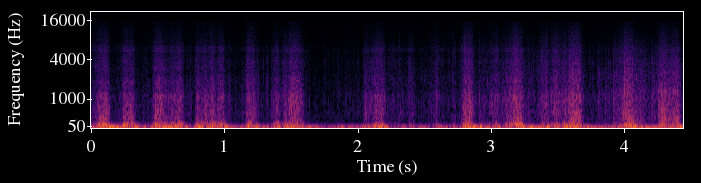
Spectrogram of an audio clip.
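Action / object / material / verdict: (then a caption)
scrape / foam microphone windscreen / foam / none. A paint brush sweeps across the black foam windscreen on a Rode microphone, producing a steady run of soft, muffled brushing strokes. The sound is a heavy, low rumbling scrape with almost no high content, rising and falling with each pass of the bristles.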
